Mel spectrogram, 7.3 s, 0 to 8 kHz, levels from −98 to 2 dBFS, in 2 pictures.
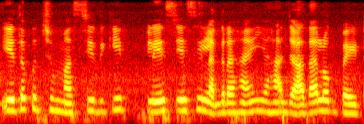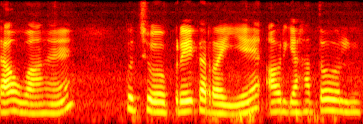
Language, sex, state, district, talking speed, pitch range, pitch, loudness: Hindi, female, Haryana, Jhajjar, 200 wpm, 195-225 Hz, 210 Hz, -19 LUFS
